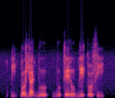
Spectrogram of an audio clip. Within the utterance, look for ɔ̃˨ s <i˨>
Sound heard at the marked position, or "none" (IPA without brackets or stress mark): i˧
